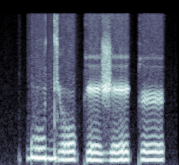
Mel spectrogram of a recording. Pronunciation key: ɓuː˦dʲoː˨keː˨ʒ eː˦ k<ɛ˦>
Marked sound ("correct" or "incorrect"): incorrect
